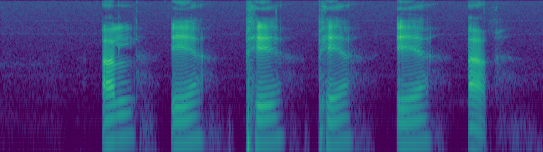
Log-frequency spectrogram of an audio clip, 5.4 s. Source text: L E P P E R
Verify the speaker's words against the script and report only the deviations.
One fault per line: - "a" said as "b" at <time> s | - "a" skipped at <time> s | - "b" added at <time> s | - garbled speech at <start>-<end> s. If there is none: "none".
none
